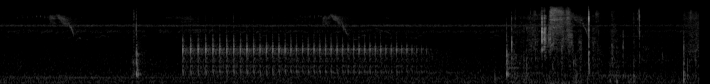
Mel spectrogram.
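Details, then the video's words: A Crimson-crested Woodpecker (Campephilus melanoleucos) gives a fast, even rattle of about twenty notes over two seconds, with thin falling whistles from another bird, a steady insect hum and rustling. "Pica-pau-de-topete-vermelho - Campephilus melanoleucos- Red-crowned Woodpecker"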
